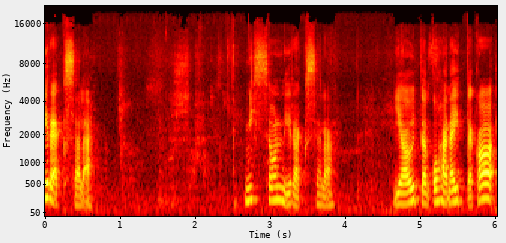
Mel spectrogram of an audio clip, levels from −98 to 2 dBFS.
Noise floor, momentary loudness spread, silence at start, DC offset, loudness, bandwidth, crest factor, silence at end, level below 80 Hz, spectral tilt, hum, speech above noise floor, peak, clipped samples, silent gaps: -55 dBFS; 23 LU; 0 s; under 0.1%; -23 LUFS; 19.5 kHz; 24 dB; 0 s; -66 dBFS; -2.5 dB/octave; none; 32 dB; -2 dBFS; under 0.1%; none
